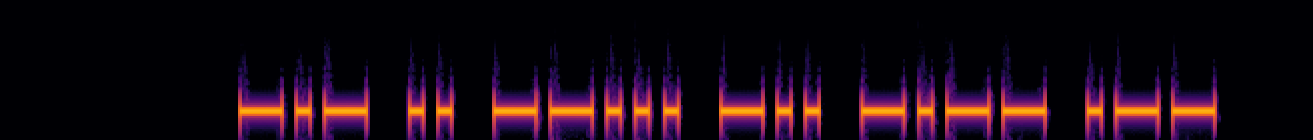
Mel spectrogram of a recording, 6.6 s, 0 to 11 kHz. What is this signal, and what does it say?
Morse code, heard as a keyed tone, about 17 wpm, 700 Hz. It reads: KI7DYW
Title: USA Call Signs - 6 Characters - 6x Character Spacing - 17wpm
